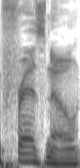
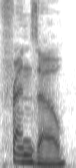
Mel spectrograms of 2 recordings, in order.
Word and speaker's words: Fresno: we had to have a lesson in saying Fresno not frenzo oh frenzoo about five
